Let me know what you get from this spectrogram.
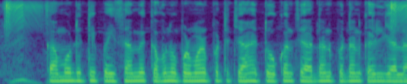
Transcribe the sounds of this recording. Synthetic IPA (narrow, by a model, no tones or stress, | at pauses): kaːmoɖɪt̪ipɐɪsamẽkɐbnõpɾəmaːɽ̃pət̪t͡ʃaːɦẽt̪oːkənseaːd̪ənpəd̪ən̚kɐɪld͡ʒaːlaː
